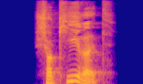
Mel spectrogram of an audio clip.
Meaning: second-person plural subjunctive I of schockieren
- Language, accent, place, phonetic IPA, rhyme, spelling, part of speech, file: German, Germany, Berlin, [ʃɔˈkiːʁət], -iːʁət, schockieret, verb, De-schockieret.ogg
